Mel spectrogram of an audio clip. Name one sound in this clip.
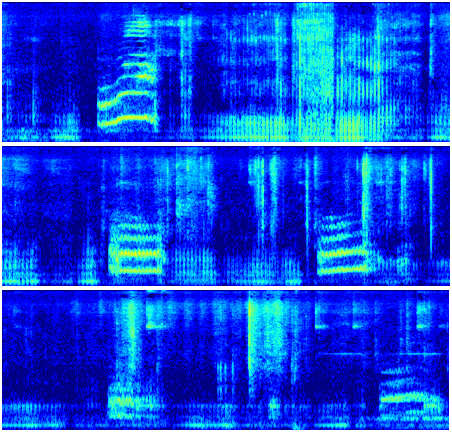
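A cat meows close by, several times.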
